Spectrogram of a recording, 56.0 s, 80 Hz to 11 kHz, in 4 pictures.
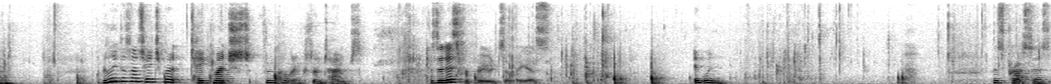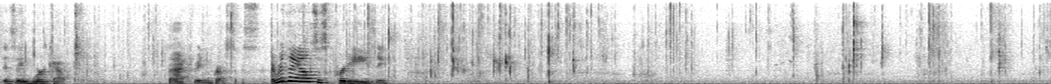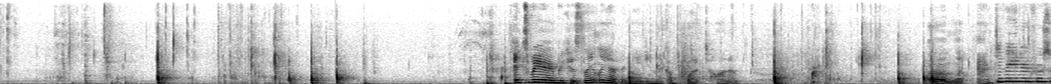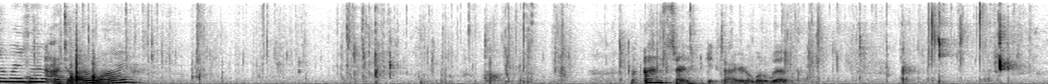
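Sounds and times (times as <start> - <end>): loud slime squelches: 0.0 - 32.5, 34.1 - 56.0
wet slime squishes: 0.0 - 56.0
slime pop: 53.9 - 55.9.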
